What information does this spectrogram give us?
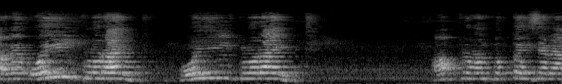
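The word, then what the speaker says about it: oyl chloride: আর এর ক্ষেত্রে উচ্চারণটা হবে অয়েল ক্লোরাইড, অয়েল ক্লোরাইড, অপ্রধান প্রত্যয় হিসেবে আসবে অয়েল ক্লোরাইড, এখানে ধরবে না নিচে, অয়েল ক্লোরাইড, CHLO, ক্লোরাইড, অয়েল ক্লোরাইড।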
